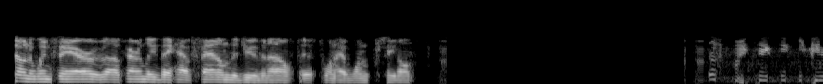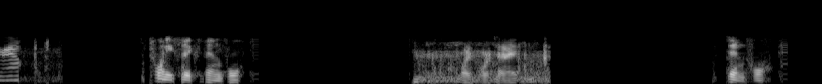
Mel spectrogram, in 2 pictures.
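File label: Dispatch 1, P25; wake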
